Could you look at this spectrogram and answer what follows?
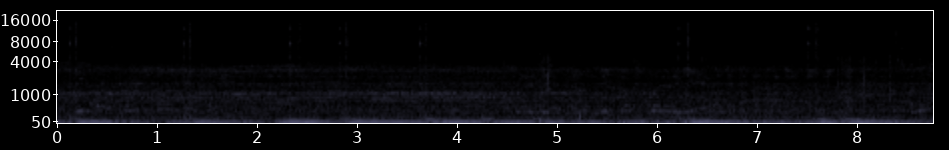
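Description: Computer mouse clicking, about a dozen single sharp clicks at irregular intervals, over a low steady hum.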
